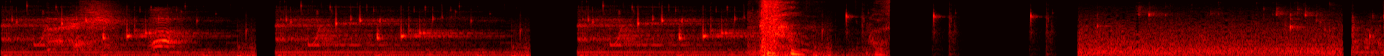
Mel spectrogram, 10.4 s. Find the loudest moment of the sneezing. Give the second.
6 s.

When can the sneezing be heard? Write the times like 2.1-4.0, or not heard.
0.3-1.4, 5.6-6.7.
